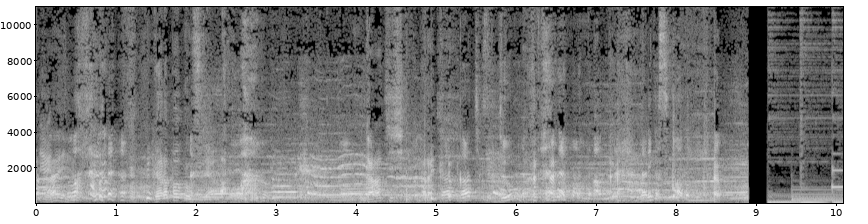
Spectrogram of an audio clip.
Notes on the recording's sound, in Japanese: 韓国料理店での収録のため、バックにそれ系の音楽が流れてますｗ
